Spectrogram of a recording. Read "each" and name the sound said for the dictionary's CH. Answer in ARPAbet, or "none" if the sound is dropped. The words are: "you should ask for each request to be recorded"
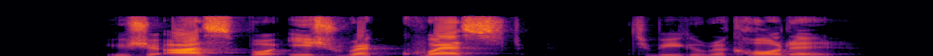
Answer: CH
